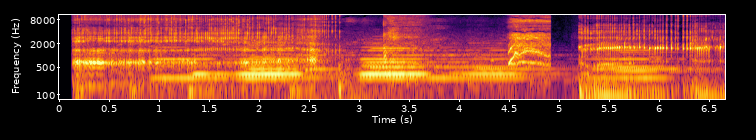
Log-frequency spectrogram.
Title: burping daughter tiktoks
